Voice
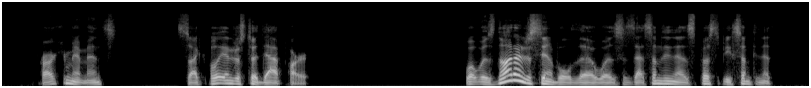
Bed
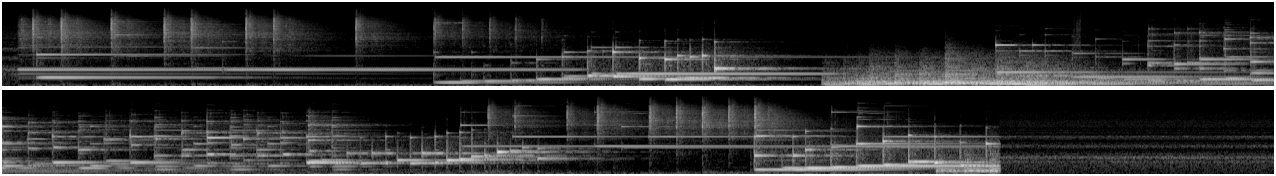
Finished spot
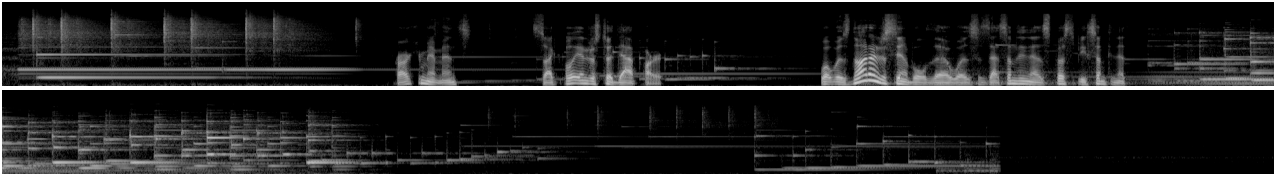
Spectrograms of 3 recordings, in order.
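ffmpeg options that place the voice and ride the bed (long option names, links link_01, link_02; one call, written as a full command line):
ffmpeg -i stem1.wav -i stem2.wav -filter_complex "[0:a]adelay=3550,volume=-0.5dB[link_01];[1:a]volume=20.5dB,afade=type=out:start_time=3.22:duration=0.4:silence=0.0841395,afade=type=in:start_time=11.39:duration=1.47:silence=0.0630957,afade=type=out:start_time=14.93:duration=1.77:silence=0.0707946[link_02];[link_01][link_02]amix=inputs=2:normalize=0" out.wav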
